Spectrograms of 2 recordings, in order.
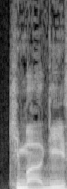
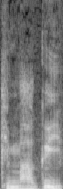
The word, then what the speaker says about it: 김학의: 장자연 사건의 장, 김학의 사건의 학, 그리고 버닝썬 사건의 선을 합쳐서 장학선이라고 부른다고 합니다.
